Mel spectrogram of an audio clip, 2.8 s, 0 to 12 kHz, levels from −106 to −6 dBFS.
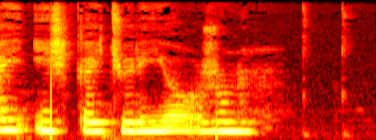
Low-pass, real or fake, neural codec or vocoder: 10.8 kHz; real; none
